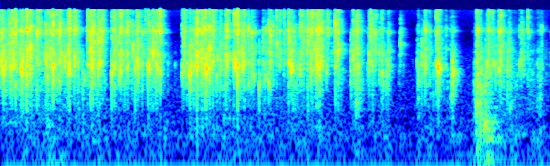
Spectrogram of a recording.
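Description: An orange plastic and foil blister card of capsules, foil side up, is held in both hands while fingertips press on it and the capsules rattle inside. The result is a dense run of quick, bright crinkles, clicks and rattles, almost entirely high-pitched with very little low end, pausing briefly between bursts.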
